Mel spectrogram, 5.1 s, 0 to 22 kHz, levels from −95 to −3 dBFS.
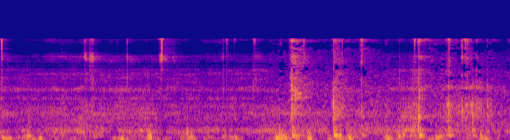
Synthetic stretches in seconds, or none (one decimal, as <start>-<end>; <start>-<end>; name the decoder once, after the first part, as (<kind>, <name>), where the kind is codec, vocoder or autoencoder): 0.0-2.7 (codec, SNAC); 3.9-4.3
